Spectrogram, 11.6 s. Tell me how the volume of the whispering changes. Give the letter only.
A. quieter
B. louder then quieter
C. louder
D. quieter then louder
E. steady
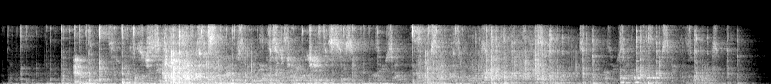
A.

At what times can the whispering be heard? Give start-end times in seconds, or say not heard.
1.1-10.8.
